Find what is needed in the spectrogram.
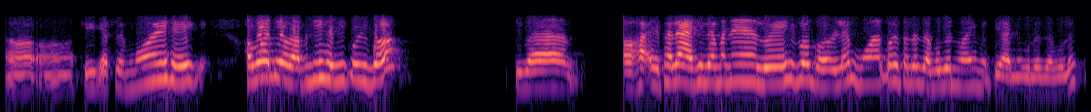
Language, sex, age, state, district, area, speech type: Assamese, female, 45-60, Assam, Biswanath, rural, conversation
